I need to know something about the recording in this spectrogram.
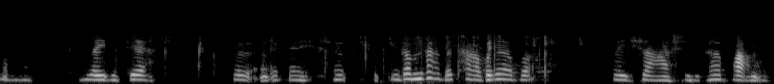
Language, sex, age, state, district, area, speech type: Manipuri, female, 45-60, Manipur, Kangpokpi, urban, conversation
